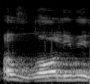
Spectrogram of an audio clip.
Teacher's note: الف لام حروف شمسی ظا کے شروع میں ہے تو الف لام دونوں کو نہیں پڑھیں گے، اور ظا کو پر پڑھیں گے، یہ حروف مستعلیہ میں سے ہے، کھڑا زبر ہے، ایک الف کے برابر کھینچیں گے۔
